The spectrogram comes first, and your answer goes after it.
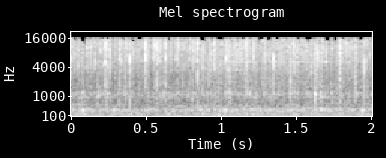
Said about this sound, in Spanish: Suena que se están friendo unas papas fritas o unos boquerones. Pero no, no, es una comunidad de miles de gusanos en un terrario.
